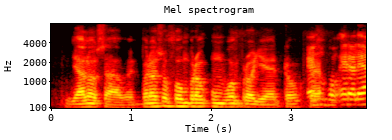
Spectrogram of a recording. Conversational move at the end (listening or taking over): taking over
